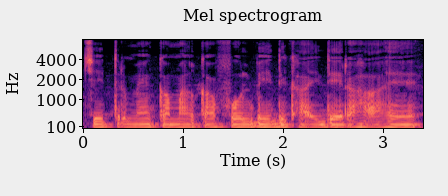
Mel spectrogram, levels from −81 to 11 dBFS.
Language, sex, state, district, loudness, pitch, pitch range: Hindi, male, Gujarat, Valsad, -14 LUFS, 95 Hz, 90-95 Hz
